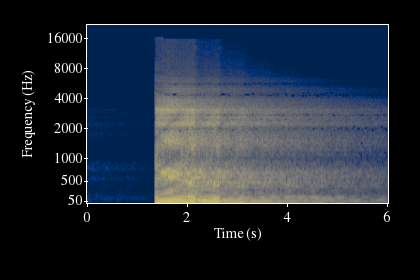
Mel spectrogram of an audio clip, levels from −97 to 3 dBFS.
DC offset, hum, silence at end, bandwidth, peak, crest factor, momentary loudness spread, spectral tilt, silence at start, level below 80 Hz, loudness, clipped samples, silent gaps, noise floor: under 0.1%; none; 0.9 s; 7.4 kHz; -4 dBFS; 20 dB; 23 LU; -5.5 dB/octave; 1.35 s; -24 dBFS; -21 LUFS; under 0.1%; none; -84 dBFS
